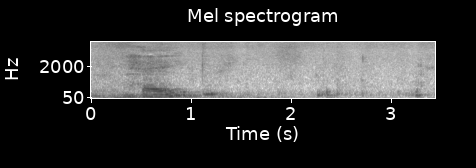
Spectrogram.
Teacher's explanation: c'est du souffle, elle est expirée. Oui, expirée. Et non pas inspirée.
